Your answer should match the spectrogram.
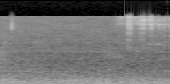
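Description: Faint crackling from a defensive Asian tarantula (a 'himalayana') rearing in a threat posture: a defensive noise it makes when disturbed. A tiny tick comes about a quarter second in, and a few light crackles come near the end, over a low steady hum.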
